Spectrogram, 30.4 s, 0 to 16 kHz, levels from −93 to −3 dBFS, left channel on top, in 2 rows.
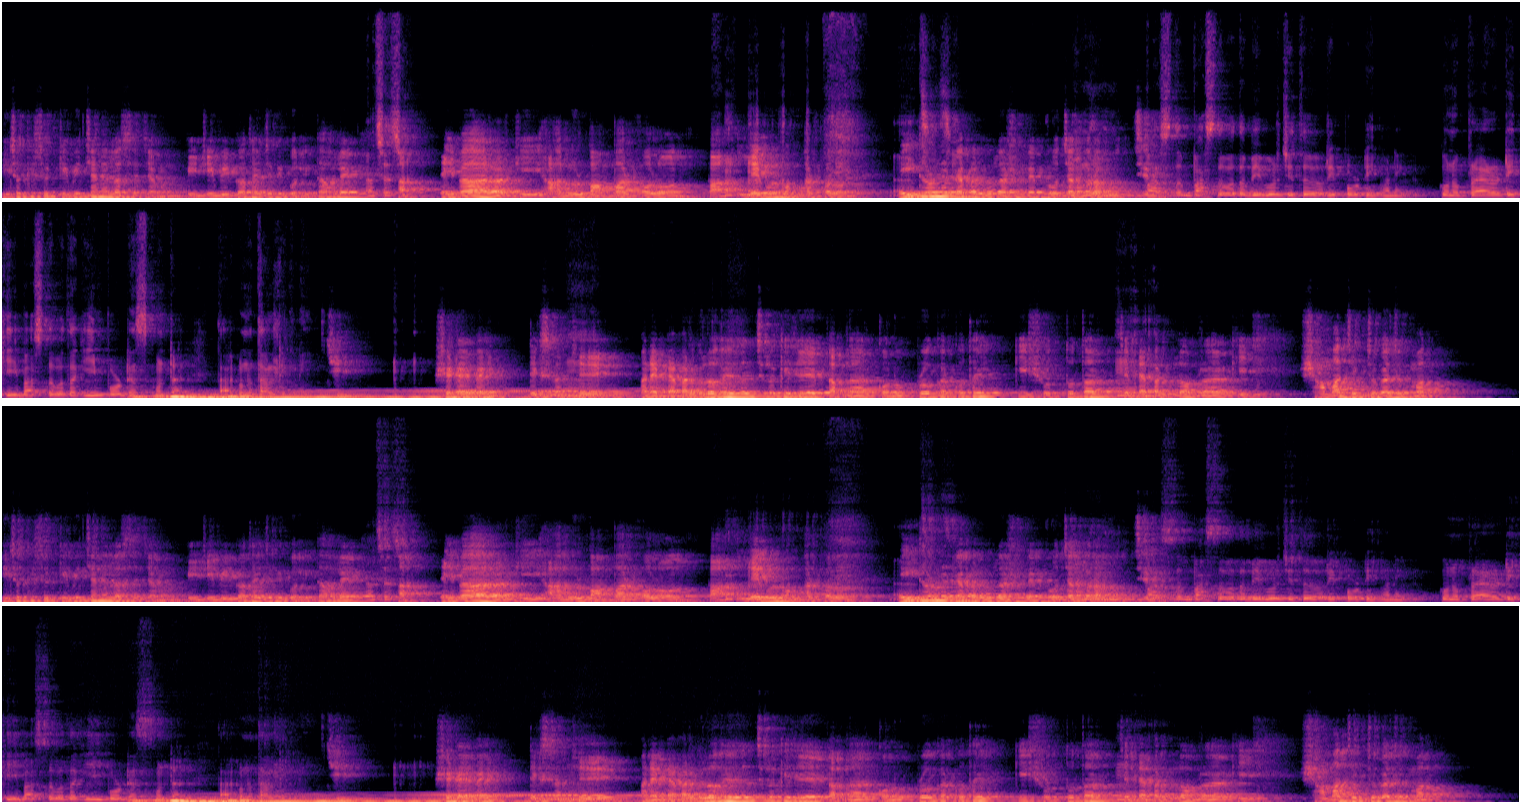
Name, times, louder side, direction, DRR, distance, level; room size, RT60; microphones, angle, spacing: voice 1, 0.0-3.6 4.0-4.1 4.4-8.5 9.0-11.6 18.3-18.7 19.5-20.1 20.4-21.2 21.6-25.1 25.3-27.8 28.2-29.4, left 1 dB, 20° left, 0 dB, 2.2 m, -29 dB
voice 2, 3.6-4.1 7.2-7.8 8.2-8.6 8.9-9.6 10.7-17.0 17.3-18.3 19.1-19.2 20.8-21.2 26.3-26.9, left 1 dB, 90° left, 1 dB, 2.1 m, -37 dB
sound 1, 16.2-22.5, equal, 30° right, 1.4 m, -30 dB
13.0 x 12.5 x 7.2 m, 1.1 s
head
